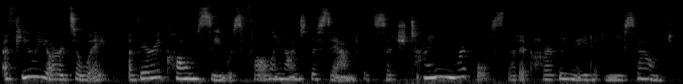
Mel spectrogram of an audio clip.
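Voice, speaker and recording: A woman reading a children's story aloud in an expressive, dramatic narrating style. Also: fairly high pitch, normal speed, gravelly. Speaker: story reader.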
